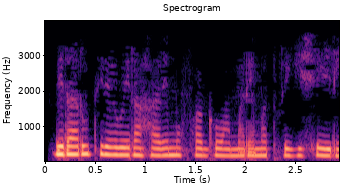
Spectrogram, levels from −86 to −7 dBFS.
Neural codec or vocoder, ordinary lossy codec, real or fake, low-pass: none; MP3, 16 kbps; real; 3.6 kHz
